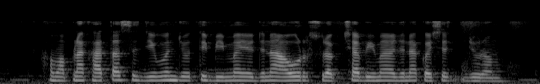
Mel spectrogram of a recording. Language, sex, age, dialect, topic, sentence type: Bhojpuri, male, 25-30, Southern / Standard, banking, question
